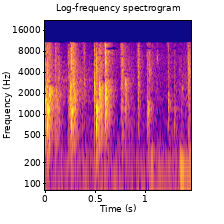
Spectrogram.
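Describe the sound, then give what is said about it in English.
A short burst of hand-clap applause: a handful of sharp, uneven claps in quick succession, fairly soft overall, with no voices over them. “Hand clap of applause will be great, but we'll just take her getting on the air.”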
